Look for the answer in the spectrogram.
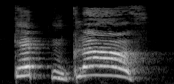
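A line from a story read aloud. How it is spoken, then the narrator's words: Bellowing. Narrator (German): brüllte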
